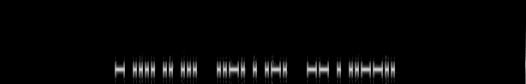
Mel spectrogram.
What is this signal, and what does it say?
Morse code, heard as a keyed tone, about 40 wpm, 700 Hz. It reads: THIS FER ME?
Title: Sentences from Top 200 Words and Abbreviations 40wpm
